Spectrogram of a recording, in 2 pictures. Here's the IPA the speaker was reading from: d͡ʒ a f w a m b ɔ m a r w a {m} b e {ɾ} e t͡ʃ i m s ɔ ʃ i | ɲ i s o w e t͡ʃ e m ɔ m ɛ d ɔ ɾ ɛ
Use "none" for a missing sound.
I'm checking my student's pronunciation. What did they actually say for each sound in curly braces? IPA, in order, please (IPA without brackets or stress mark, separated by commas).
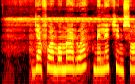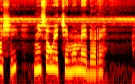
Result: m, l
